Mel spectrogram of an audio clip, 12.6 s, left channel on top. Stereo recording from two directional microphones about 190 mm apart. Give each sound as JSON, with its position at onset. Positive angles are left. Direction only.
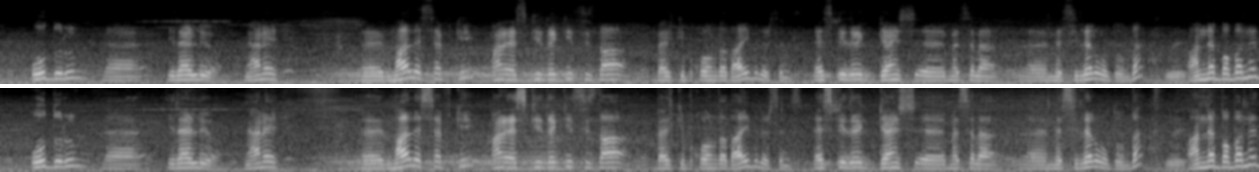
{"t": 0.3, "sound": "speech", "side_deg": -10}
